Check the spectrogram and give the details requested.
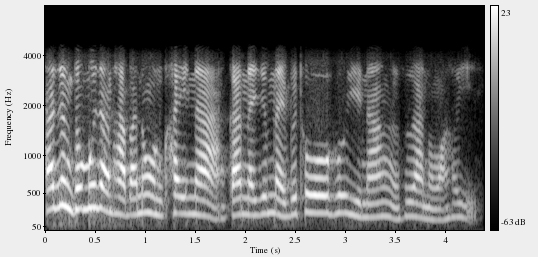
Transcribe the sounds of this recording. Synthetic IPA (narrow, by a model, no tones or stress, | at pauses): t̪ʰazɯŋt̪ʰomɯːzaŋt̪ʰaːbanonkʰajnakanːazɯmnabɯt̪ʰoɦɯjɯnaŋɯɦɯanɔaɦɯi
